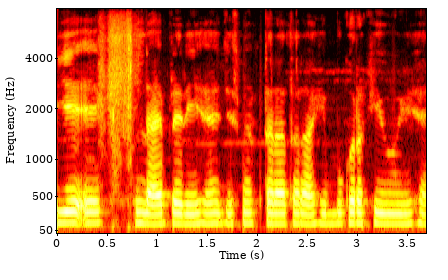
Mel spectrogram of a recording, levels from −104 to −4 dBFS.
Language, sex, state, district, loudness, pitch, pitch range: Hindi, male, Chandigarh, Chandigarh, -15 LUFS, 140 Hz, 135-140 Hz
